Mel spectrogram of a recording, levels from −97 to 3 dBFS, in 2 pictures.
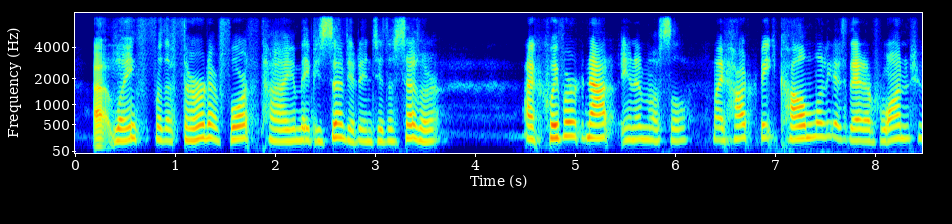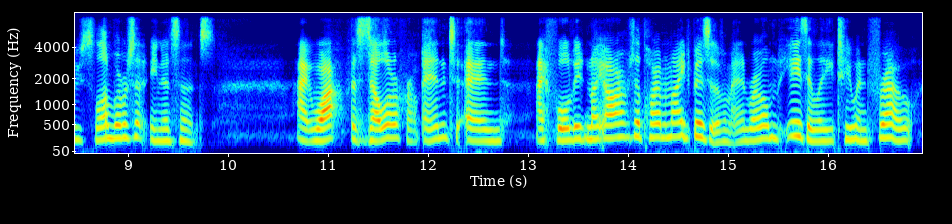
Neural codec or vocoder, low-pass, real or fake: codec, 16 kHz in and 24 kHz out, 0.4 kbps, LongCat-Audio-Codec, four codebook decoder; 7.2 kHz; fake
